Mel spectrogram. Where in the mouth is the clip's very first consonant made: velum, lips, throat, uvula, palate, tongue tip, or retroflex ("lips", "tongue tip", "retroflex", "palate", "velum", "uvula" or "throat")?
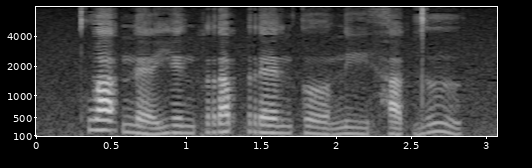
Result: velum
